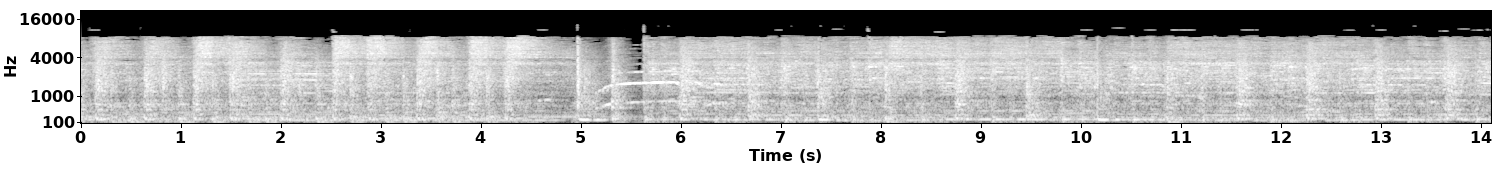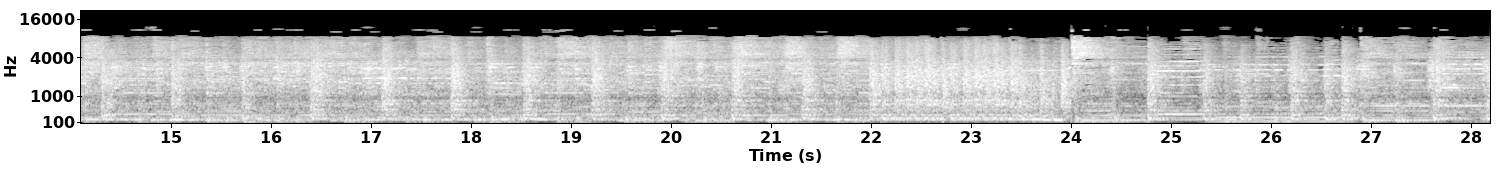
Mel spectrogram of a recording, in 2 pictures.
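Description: Live rock band playing, with a full drum kit driving the beat, and a short dip and abrupt cut in the sound about five seconds in.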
